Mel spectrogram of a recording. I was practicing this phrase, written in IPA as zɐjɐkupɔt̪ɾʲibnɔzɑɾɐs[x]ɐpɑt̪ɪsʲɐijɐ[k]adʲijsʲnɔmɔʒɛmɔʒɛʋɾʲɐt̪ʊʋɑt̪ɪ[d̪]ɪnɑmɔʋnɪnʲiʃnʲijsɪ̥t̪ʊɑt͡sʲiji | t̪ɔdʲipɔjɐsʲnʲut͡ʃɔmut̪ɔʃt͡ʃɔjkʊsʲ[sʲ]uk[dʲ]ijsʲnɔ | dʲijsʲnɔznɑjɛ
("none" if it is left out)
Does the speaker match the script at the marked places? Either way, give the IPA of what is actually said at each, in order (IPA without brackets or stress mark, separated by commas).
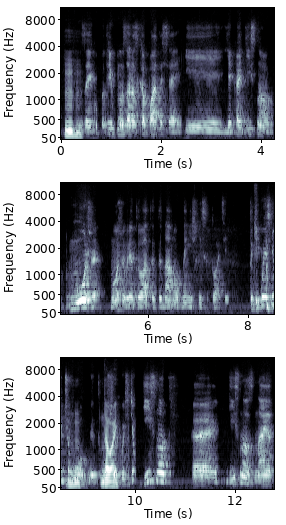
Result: x, k, d̪, tʲ, dʲ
